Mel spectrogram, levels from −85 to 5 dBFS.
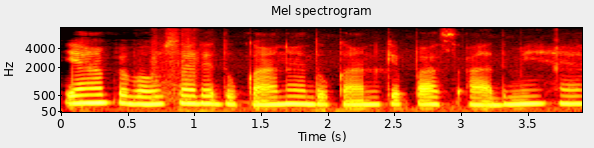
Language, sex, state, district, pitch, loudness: Hindi, female, Jharkhand, Palamu, 225 Hz, -14 LUFS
